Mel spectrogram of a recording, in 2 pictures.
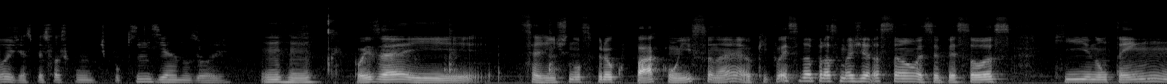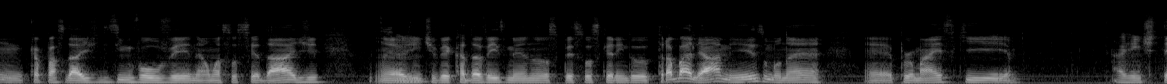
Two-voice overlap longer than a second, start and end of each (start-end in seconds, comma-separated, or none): none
